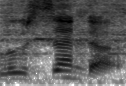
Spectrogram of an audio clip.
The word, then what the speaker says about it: Lucinda: My name is uh pronounced Lucine. Duh. Oh. Huh. Lucine. Duh. Okay. hard part on the duh part. Gotcha. Oh, Lucinda.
